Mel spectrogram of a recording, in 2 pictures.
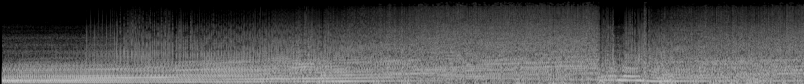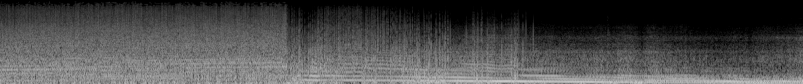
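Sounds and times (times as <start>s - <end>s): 
Porsche 944 Turbo Cup engine accelerating: 0.0s - 16.0s.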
